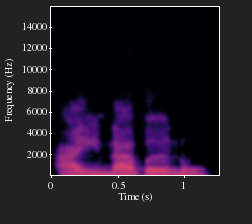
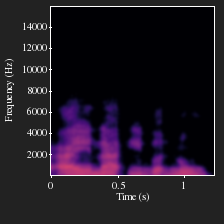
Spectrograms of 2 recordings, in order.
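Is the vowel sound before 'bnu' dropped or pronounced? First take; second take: dropped; pronounced. First: The vowel before bnu is dropped and linked. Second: A separate i vowel is pronounced before bnu. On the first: The speaker calls it right. "ini dibaca Aina benu" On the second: The speaker calls it wrong. "Jangan dibaca Aina ibnu"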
